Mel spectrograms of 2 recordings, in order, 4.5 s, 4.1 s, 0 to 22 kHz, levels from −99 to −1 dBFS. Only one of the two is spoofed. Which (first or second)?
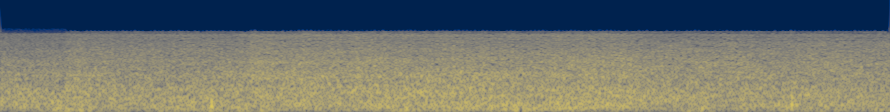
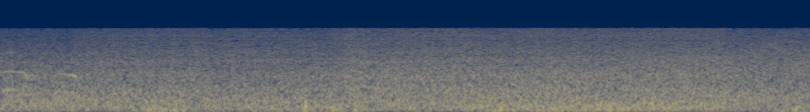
first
